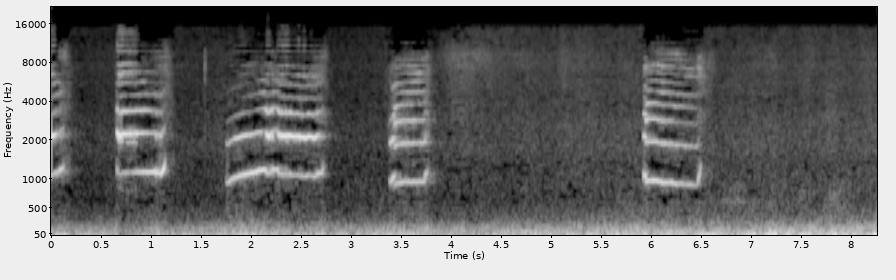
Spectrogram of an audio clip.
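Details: In heat, a female domestic cat calls a male: five loud meows, one long and arching, others short and clipped, spaced irregularly with a low rumbling background between them.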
